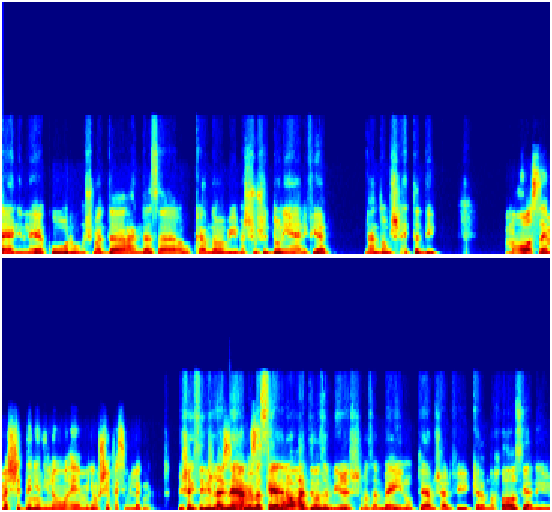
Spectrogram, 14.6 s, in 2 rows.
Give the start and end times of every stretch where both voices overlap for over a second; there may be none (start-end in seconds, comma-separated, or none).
9.8-11.7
